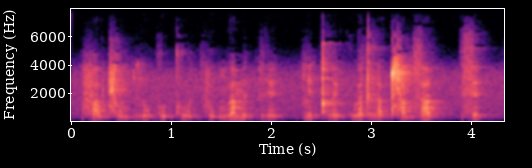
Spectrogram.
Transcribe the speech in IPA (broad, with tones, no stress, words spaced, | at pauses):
fa˨˩wt͡ɕʰu˩˦npruː˨˩ku˥˩ʔ kʰuː˨˩t̚ fu˨˩ʔ ŋɯ˥˩a̯me˥˩k̚pre˨˩k̚ | pli˥˩t̚kʰwe˨˩ʔ kwɯ˦˥a̯tra˨˩p̚ t͡ɕʰa˨˩msa˥˩t̚ | se˦˥k̚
